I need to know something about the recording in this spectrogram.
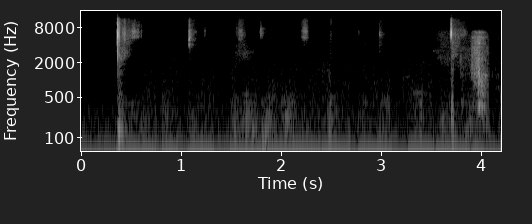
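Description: Scattered clicks at a computer, from mouse and keys, as a new line is added to an on-screen list. There are a handful of short, sharp clicks: the loudest about a third of a second in, a few faint ones through the middle, and two close together near the end.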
